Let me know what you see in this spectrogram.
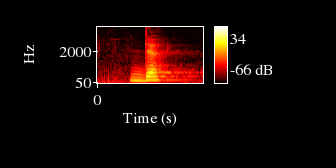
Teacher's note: Tongue tip and alveolar ridge. D is voiced.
